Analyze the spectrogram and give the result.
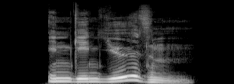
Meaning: strong dative masculine/neuter singular of ingeniös
- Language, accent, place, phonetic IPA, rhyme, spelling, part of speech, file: German, Germany, Berlin, [ɪnɡeˈni̯øːzm̩], -øːzm̩, ingeniösem, adjective, De-ingeniösem.ogg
